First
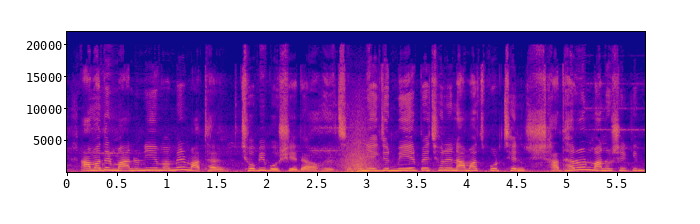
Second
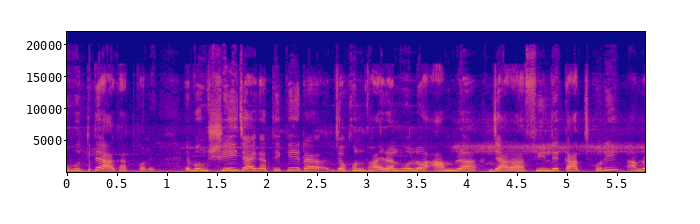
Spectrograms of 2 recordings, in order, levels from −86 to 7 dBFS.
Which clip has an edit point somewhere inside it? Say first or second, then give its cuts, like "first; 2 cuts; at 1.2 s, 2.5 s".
first; 1 cut; at 2.8 s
